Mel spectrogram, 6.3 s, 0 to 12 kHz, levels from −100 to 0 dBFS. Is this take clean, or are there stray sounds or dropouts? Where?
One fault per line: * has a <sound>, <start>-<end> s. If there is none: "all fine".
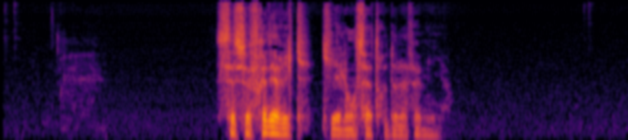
all fine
